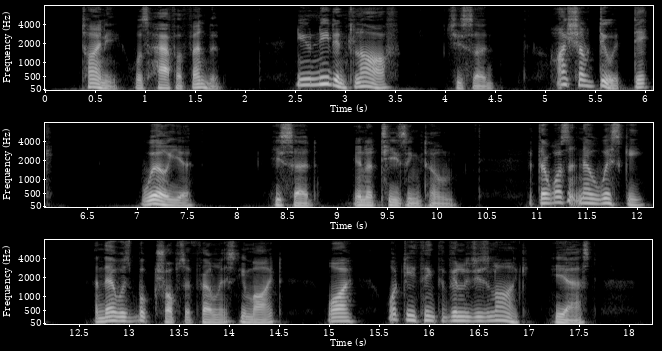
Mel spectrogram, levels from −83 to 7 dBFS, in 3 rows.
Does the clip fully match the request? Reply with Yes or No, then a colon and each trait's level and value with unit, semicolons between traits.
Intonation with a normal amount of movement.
No: wide, 8.6 semitones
